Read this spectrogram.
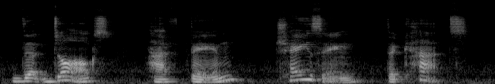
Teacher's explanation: each sentence has got 3 stressed syllables. Dogs, chase, and cats.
